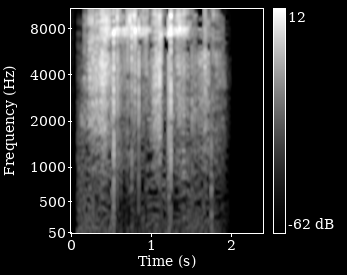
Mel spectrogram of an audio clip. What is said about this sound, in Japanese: 次の日の夜のことですおじいさんはたくさんの小判が落ちる音で目が覚めました誰かが窓から小判を投げ込んでいるのです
